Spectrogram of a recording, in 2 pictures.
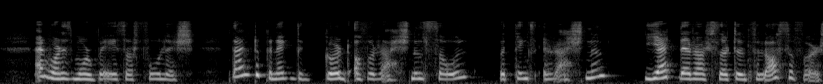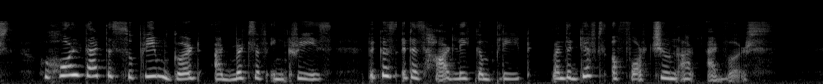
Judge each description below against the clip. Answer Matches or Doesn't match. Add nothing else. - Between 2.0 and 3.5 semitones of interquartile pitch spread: Doesn't match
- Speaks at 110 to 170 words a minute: Matches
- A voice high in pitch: Matches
